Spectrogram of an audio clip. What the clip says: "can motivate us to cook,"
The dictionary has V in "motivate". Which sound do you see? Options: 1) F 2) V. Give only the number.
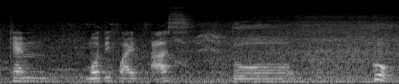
1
